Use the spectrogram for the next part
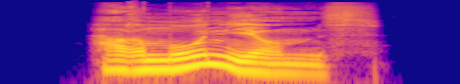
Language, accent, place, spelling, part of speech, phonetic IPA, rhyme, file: German, Germany, Berlin, Harmoniums, noun, [haʁˈmoːni̯ʊms], -oːni̯ʊms, De-Harmoniums.ogg
- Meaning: genitive of Harmonium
